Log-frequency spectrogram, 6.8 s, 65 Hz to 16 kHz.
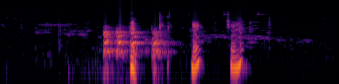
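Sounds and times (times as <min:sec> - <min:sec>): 
speech: 0:02.0 - 0:02.8, 0:03.8 - 0:05.0
German Shepherd puppy barking with high, whiny yips: 0:02.1 - 0:03.4.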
